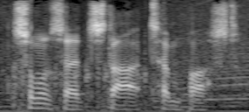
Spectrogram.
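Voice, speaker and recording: A man's voice: lowish voice, normal speed, low-quality recording. A man hosting a casual sim racing livestream as commentator, chatty and self-mocking, his strained voice starting to give out. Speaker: livestream host and race commentator.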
